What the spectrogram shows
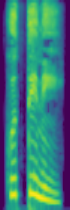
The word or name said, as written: ಕುತ್ತಿನಿ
